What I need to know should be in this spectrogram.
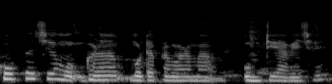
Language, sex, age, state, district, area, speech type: Gujarati, female, 45-60, Gujarat, Valsad, rural, spontaneous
